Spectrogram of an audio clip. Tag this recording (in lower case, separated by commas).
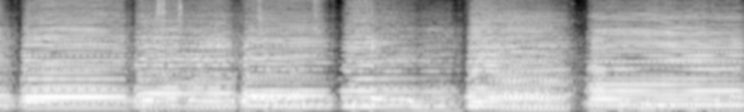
playing accordion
